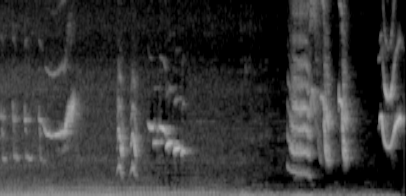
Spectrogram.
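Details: Pet Asian pied starling in a mimicry-rich song: sweeping whistles, clipped chattering notes and buzzy bursts separated by pauses, with a low background hum.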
